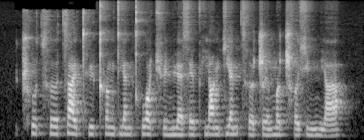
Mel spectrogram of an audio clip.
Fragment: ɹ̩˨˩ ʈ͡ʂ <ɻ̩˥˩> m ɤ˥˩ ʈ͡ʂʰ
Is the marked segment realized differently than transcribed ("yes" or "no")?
yes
